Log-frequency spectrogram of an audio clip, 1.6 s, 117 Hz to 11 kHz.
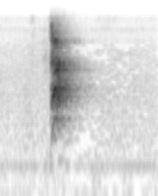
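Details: Single sharp bark from a Shih Tzu puppy indoors, 17-week-old female Payslee playing with her new brother Sawyer; one bright high-pitched yap rising abruptly then tailing off quickly, with a steady low hum behind it.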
